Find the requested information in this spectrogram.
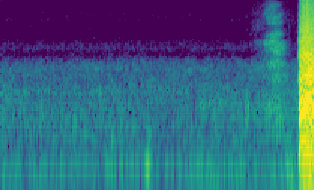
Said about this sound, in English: Wait, let me sneeze first.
